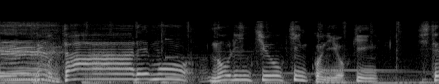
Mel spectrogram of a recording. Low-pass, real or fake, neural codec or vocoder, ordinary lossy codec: none; real; none; none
